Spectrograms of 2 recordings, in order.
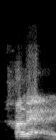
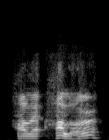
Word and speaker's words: Haller: The last Haller, yeah. Haller, sorry. Haller. I see. Be honest, how many West Ham fans call him Haller? And how many West Ham fans actually go Haller?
